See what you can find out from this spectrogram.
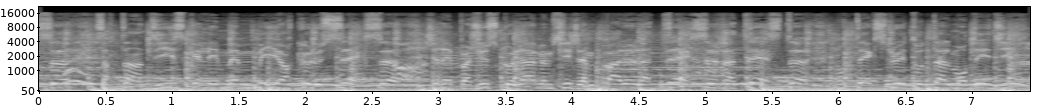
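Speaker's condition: No condition

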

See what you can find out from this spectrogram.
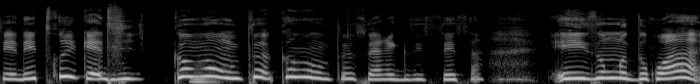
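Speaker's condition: Cerebral palsy; leg surgery around age 14 with several medical errors, atypical gait, childhood speech, psychomotor and physiotherapy

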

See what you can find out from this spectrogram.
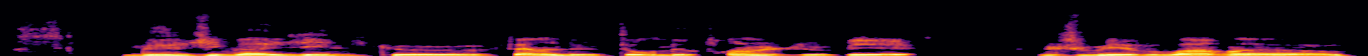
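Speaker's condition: Dystonia; no longer falls

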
